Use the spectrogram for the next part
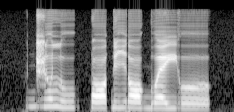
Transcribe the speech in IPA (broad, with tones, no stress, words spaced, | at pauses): d͡ʒʊ˦luː˨k͡pɔ˨ ɗi˨ɾɔ˨ɡʷɛ˨ jʊ˨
